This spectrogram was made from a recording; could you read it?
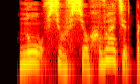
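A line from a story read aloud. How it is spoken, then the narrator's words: Muttered. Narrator (Russian): пробормотала я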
